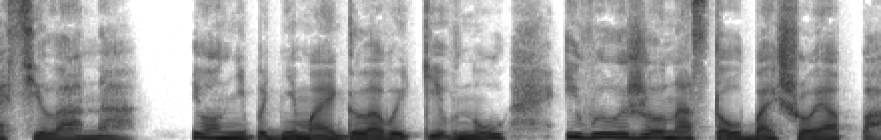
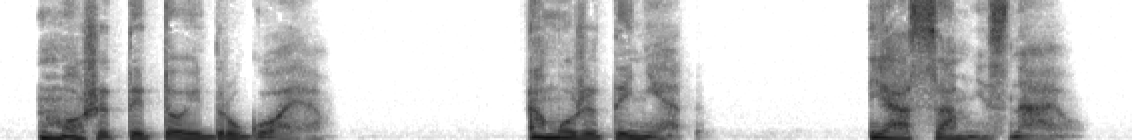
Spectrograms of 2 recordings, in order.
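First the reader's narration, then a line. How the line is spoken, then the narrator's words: Quiet confession. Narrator (Russian): тихо признался он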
